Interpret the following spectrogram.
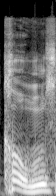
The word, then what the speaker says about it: Combs: I was wrong um it's spelled Combs as in a comb through your head Prince Harry is reportedly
